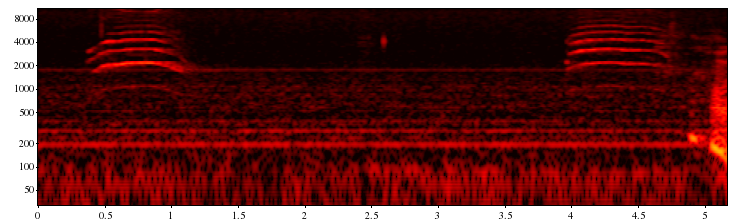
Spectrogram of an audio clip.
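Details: Kitten meowing indoors: two short, clear mews that rise and then fall, about three and a half seconds apart, over a low steady hum, ending with a soft thump.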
